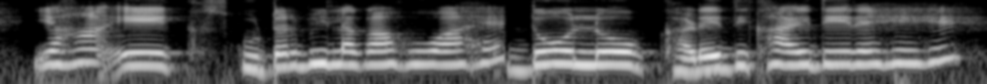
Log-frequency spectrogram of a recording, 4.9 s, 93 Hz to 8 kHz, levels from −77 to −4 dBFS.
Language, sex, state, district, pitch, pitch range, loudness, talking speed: Hindi, female, Maharashtra, Sindhudurg, 265 Hz, 245-270 Hz, -20 LUFS, 170 wpm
